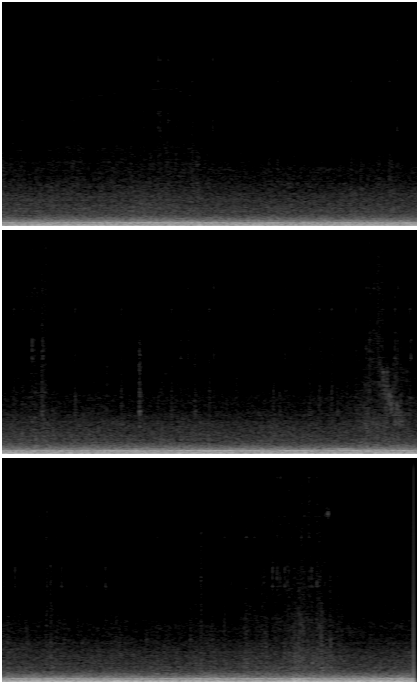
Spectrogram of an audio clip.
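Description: A vehicle's engine hums steadily while driving on a road.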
